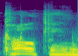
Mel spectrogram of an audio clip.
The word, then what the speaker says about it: caulking: I am also going to dig out my caulking gun. Gotta pronounce the L.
